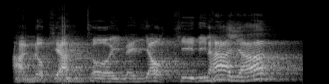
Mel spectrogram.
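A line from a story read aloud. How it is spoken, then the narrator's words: Shouting. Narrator (Italian): gridò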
